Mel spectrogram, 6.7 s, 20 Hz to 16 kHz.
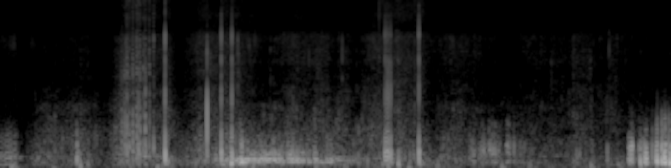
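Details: Person lying on bed after about 28–30 hours without food, during weight loss from 65–67 kg to 49 kg: low rumbling and gurgling with bubbly pops; loud hunger stomach growling.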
